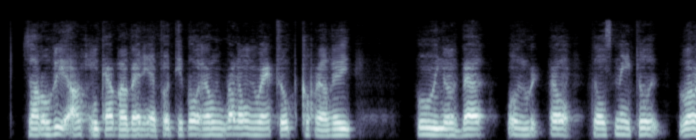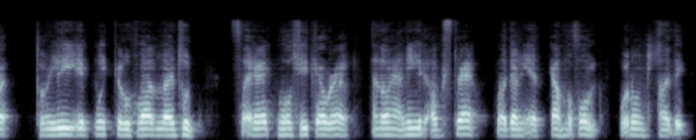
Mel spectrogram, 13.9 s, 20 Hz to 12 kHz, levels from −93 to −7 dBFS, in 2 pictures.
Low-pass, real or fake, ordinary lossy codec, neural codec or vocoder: 7.2 kHz; fake; none; codec, 16 kHz, 0.5 kbps, FreqCodec, larger model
